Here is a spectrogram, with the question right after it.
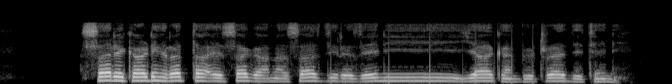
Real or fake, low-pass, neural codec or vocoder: real; 7.2 kHz; none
